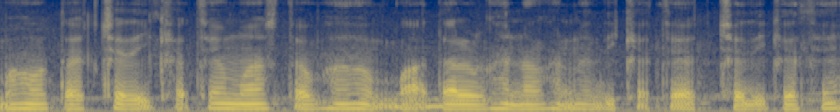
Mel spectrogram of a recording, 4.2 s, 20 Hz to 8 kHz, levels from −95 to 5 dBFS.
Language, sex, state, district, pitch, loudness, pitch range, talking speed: Chhattisgarhi, male, Chhattisgarh, Sarguja, 125 Hz, -16 LUFS, 120-130 Hz, 185 wpm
